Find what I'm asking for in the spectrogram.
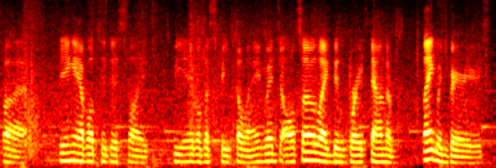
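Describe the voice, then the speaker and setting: A man's voice: mid-range voice, steady tone, moderate pace, poor audio. A man livestreaming a video game, talking in a casual, rambling way. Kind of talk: casual rambling stream chat. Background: game music.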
